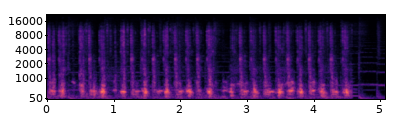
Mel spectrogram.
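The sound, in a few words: embroidery sewing machine stitching with spring needle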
